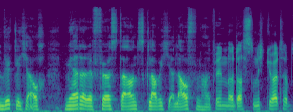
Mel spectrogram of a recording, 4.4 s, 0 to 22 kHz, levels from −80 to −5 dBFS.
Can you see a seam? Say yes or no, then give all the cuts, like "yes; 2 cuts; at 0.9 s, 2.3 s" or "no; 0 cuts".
yes; 1 cut; at 3.2 s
